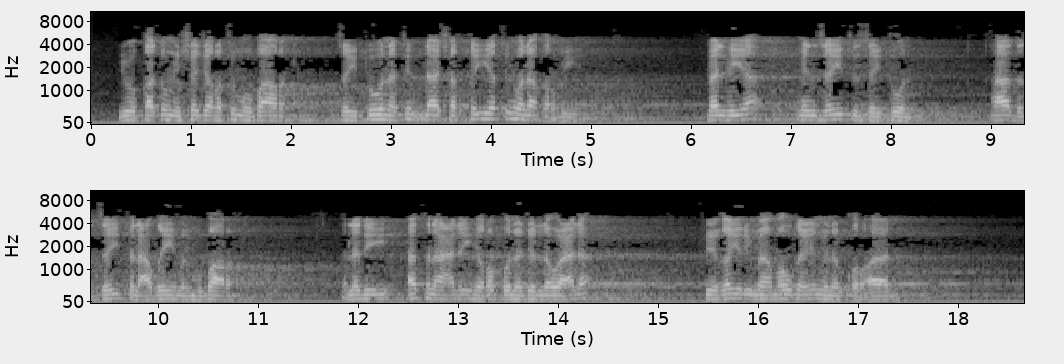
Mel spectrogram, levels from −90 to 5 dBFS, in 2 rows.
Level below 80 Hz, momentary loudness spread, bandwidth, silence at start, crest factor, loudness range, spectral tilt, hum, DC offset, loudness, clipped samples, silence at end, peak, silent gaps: -44 dBFS; 19 LU; 7.8 kHz; 0 s; 18 dB; 2 LU; -5.5 dB/octave; none; under 0.1%; -22 LUFS; under 0.1%; 0 s; -4 dBFS; none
